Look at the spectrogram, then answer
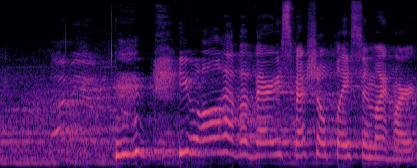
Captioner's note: laugh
